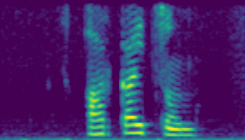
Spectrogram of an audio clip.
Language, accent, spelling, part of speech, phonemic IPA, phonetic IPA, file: Armenian, Eastern Armenian, առկայծում, noun, /ɑrkɑjˈt͡sum/, [ɑrkɑjt͡súm], Hy-առկայծում.ogg
- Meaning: 1. act of fading, waning, dimming 2. act of shining, sparkling, glimmering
